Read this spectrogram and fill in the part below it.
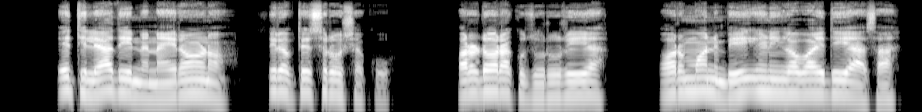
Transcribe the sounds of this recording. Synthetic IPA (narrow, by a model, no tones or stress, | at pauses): eːt̪ʰilɛad̪iːnanãːĩɾɔːɽ̃ɔ | sɪɾəp̚t̪eːsɾoːʃaku | pɐɾɖɔɾakud͡zʊɾuːɾia | ɔɾmɐnbʱiɪɽ̃iɡɐʋaːid̪ɪaːsa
